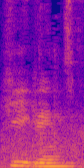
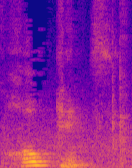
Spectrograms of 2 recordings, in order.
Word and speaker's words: Huygens: Porque a uno le decían Huygens, Huygens, Higgins, Huygens, es Hawkins. Todos repitan conmigo, Hawkins. Christian Hawkins. Sí, todos repitan conmigo. Clase de holandés, de Dutch.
